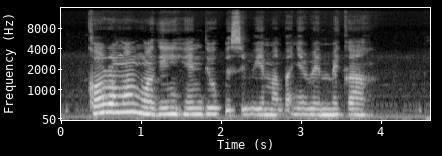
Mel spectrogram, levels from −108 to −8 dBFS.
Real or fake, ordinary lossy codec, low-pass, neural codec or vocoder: fake; none; 14.4 kHz; vocoder, 44.1 kHz, 128 mel bands every 256 samples, BigVGAN v2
